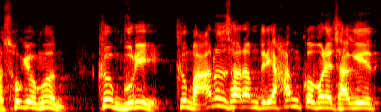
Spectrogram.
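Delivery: ordinary delivery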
